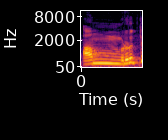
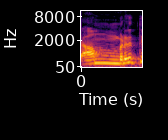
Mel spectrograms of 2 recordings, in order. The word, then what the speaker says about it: अमृत: कहीं पर इसको री बोलते हैं, कहीं पर इसको रू बोलते हैं।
